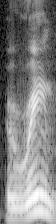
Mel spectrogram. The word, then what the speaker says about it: Urim: the Urim, would probably be the best way to pronounce that, Urim before the Lord.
